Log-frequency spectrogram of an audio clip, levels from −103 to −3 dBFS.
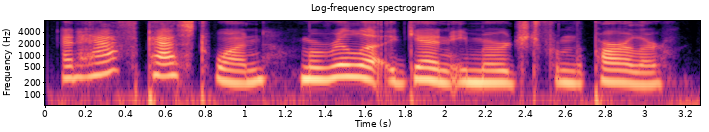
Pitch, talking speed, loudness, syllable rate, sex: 240 Hz, 185 wpm, -18 LUFS, 6.1 syllables/s, female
